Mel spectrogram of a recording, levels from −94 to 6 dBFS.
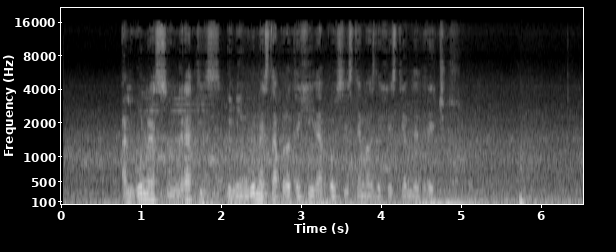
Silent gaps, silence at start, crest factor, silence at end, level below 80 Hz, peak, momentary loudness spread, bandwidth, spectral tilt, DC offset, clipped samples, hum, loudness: none; 0.05 s; 18 dB; 0 s; -34 dBFS; -6 dBFS; 20 LU; 16 kHz; -7 dB/octave; under 0.1%; under 0.1%; none; -25 LUFS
